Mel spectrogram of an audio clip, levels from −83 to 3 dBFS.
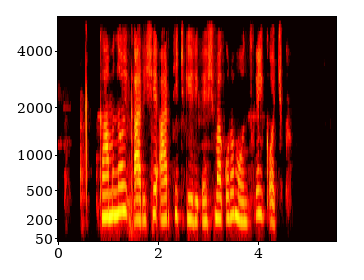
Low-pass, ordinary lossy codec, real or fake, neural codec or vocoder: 5.4 kHz; AAC, 32 kbps; real; none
